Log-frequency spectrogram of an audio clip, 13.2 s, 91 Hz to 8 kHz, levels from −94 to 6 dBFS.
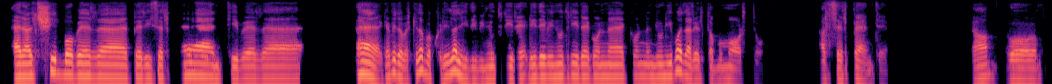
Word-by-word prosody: e 130 - +4
era 135 0 +7
il 140 - +4
cibo 150 -4 +4
per 130 -2 +3
per 130 -1 -2
i 125 - -2
serpenti, 130 -1 0
per 120 -1 -3
eh, 120 +2 0
capito! 135 0 0
Perché 110 +9 -5
dopo 180 -8 +3
a - - -10
quelli 130 +3 -5
là, 185 +3 +6
li 130 -8 +1
devi 110 0 -8
nutrire 120 +2 -5
li 125 - -1
devi 130 0 +1
nutrire 135 0 -2
con 130 0 -1
con 135 -1 -9
non 130 0 -3
gli 140 - -1
puoi 185 -2 +5
dare 125 -4 0
il 115 0 -7
topo 115 -1 -9
morto 110 -2 -7 0.7
al - - -6
serpente. - - -7 1.1
no, 125 +3 -3
o 110 0 -1
130 Hz, 160 wpm, -24 LUFS, 120-135 Hz, 1.1 s, era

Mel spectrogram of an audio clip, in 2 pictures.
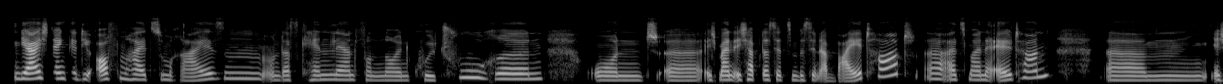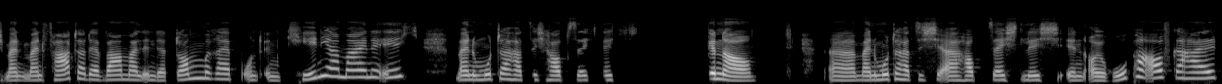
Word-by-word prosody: Ja, 265 0 +9
ich 295 - -2
denke, 275 -1 -2
die 240 - -6
Offenheit 235 -3 +1
zum 220 0 -8
Reisen 260 +8 -6
und 200 - -8
das 205 0 -6
Kennenlernen 215 +1 -4
von 195 -2 -10
neuen 195 0 -6
Kulturen 255 - -2 0.4
und, 195 -1 -2
äh, 185 0 -4
ich - - -5
meine, 210 0 +3
ich 230 - -1
habe 220 0 +1
das 215 -1 -3
jetzt 210 0 -6
bisschen 205 0 -6
erweitert, 440 -3 0
äh, - - -8
als 230 -3 -3
meine 210 -1 -3
Eltern. 300 - +1 0.6
Ähm, 195 0 -4
ich 205 - -3
meine, 190 0 0
mein 200 +1 +1
Vater, 250 +5 +2
der 215 -4 0
war 215 +1 +4
mal 215 -2 0
in 205 - -3
der 185 -1 -2
DomRep 250 +1 0
und 200 - -6
in 180 -1 -8
Kenia, 365 - +1
meine 335 -1 +2 0.2
ich. 380 - -8 0.4
Meine 215 0 +3
Mutter 235 +2 +1
hat 215 -1 -1
sich 220 -1 -7
hauptsächlich 205 0 -2 0.9
genau, 190 -9 +9 0.8
äh, 190 -1 +1
meine 200 +1 +1
Mutter 235 +3 +3
hat 220 -1 +1
sich, 215 -2 -2
äh, 195 0 +3
hauptsächlich 200 0 -1
in 190 0 -2
Europa 260 - +3
aufgehalten. 295 -1 +2
215 Hz, 145 wpm, -26 LUFS, 200-260 Hz, 0.9 s, Ja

